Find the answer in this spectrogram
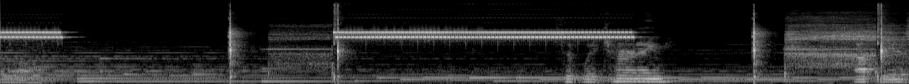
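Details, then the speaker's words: Veterinary ventilator on a test lung (demonstration, no patient): high-pitched continuous electronic alarm tones with mechanical clicks; low pressure alarm because inspiratory rate was set too low to reach peak inspiratory pressure. "note that if the inspiratory rate is set too low so that the pressure only goes up a small amount it does not reach the peak inspiratory pressure that you will hear the low pressure"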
